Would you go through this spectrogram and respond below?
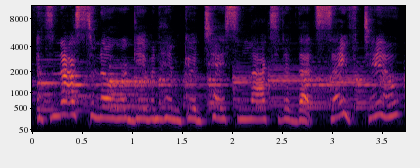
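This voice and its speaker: A woman plays a twenty-something mother in a 1940s radio commercial. Her voice is very high, earnest and theatrical as she explains things firmly over clear background music. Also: normal speed, close to an everyday voice, rough recording. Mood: earnest, persuasive. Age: teens. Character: earnest, exasperated young mother, about 25. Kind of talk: 1940s radio advertisement acting.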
